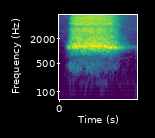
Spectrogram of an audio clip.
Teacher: The accent mark over an S indicates an SH sound, but an SH sound that is pulled back in one's mouth rather than right behind one's teeth. So instead of a high-pitched white noise, sh, it will be a low-pitched pink noise, sh. The bar over the vowels, I have already explained.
